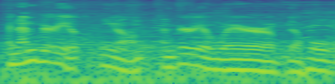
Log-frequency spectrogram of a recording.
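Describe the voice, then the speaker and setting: A soft-spoken man chatting casually to camera as a vlogger, rambling and laughing softly while kneeling in a crowded outdoor park. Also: on the low side, lively intonation, rapid-fire, rough recording. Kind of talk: casual vlog chat. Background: loud crowd noise and park music.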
